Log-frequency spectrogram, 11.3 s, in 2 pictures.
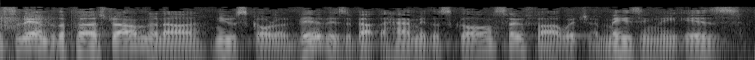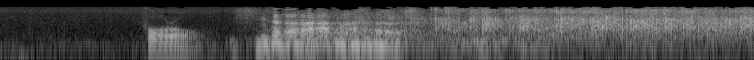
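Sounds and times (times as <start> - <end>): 
audience clapping: 0.0 - 0.5, 8.6 - 11.3
speech: 0.0 - 5.6, 6.8 - 9.4
laughter: 7.4 - 9.8.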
